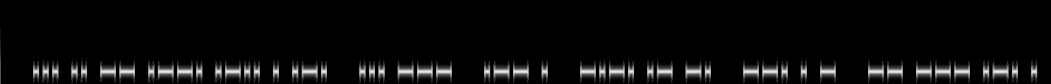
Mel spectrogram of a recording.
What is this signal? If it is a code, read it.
Morse code, heard as a keyed tone, about 25 wpm, 600 Hz. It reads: SIMPLER SO WE CAN GET MORE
